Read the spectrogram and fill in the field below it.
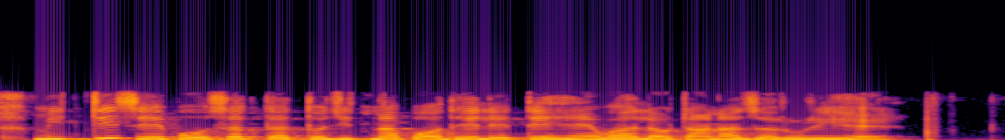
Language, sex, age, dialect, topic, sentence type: Hindi, female, 18-24, Marwari Dhudhari, agriculture, statement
